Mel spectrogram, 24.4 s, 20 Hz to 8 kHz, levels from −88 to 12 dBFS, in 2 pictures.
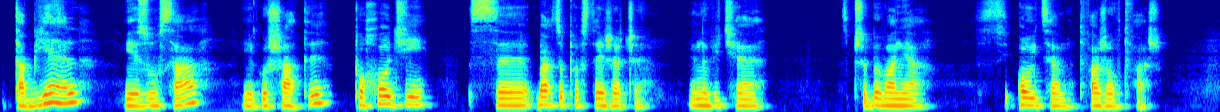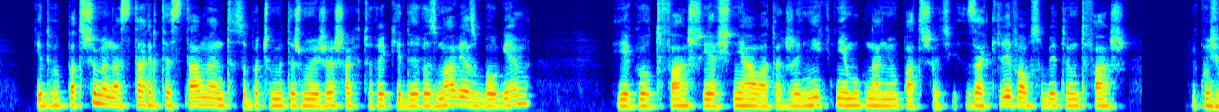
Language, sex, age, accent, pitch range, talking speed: Polish, male, 40-59, native, 130-140 Hz, 115 wpm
